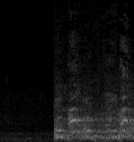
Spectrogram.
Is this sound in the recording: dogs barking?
yes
